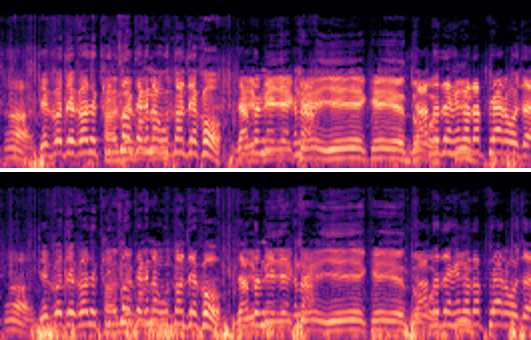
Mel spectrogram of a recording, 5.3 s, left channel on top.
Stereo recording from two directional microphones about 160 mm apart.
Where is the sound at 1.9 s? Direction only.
55° right (ahead or behind).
